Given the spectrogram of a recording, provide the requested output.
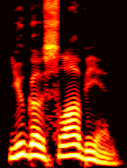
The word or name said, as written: Yugoslavian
